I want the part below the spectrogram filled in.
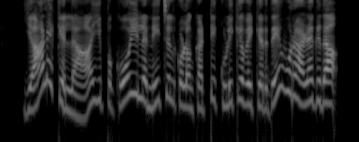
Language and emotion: Tamil, happy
